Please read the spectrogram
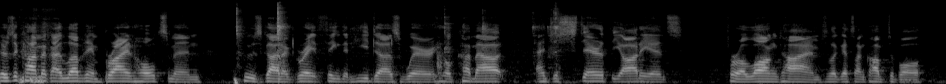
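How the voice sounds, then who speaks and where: This is a man with a medium pitch. His intonation stays fairly even. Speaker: streamer and stand-up comedian. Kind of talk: casual podcast chat. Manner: fast.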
